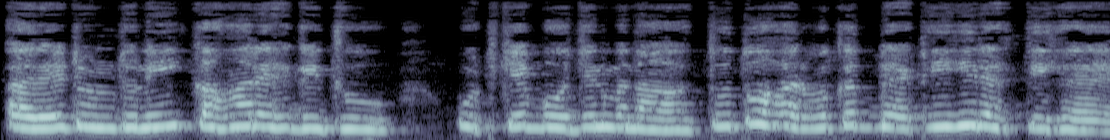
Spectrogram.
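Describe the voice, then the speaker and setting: A woman's voice: sits high, fairly even intonation, measured pace, a little mellow. A woman voicing an older female bird, a bossy, motherly mother-in-law in a cartoon with a folksy way of talking. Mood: demanding. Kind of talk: Hindi cartoon voice acting.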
